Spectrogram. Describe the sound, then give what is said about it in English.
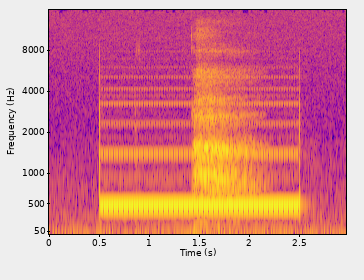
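An outgoing phone call's ringing tone: one steady, buzzy, mid-pitched tone lasting about two seconds, with a rush of hissy noise joining it halfway through, then silence. “I hope he doesn't pick up with some wild shit.”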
